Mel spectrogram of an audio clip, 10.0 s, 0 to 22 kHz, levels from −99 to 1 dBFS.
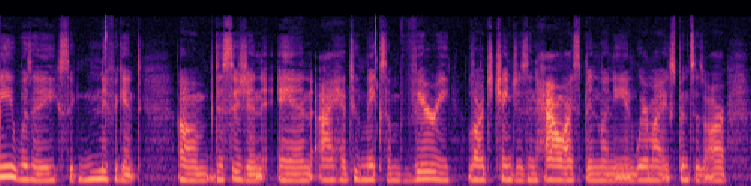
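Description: Throughout the speech, channel delay (comb filtering) leaves one channel about 5 ms late before mono summing, cutting evenly spaced notches from around 100 Hz upward; the sound is hollow, and a spectrogram shows fixed dark horizontal bands.

At 1.42 s, and at 5.01 s between "and I had to" and "some very large changes", a sharp snap is heard. Each is likely an electrical switching spike, appearing as a thin vertical line on the spectrogram and a narrow spike on the waveform.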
